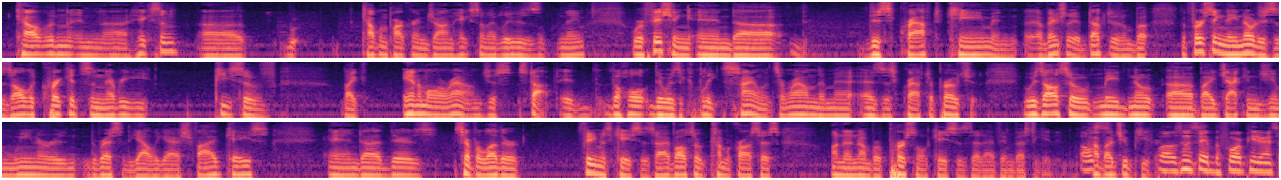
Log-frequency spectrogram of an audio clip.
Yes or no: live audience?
no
